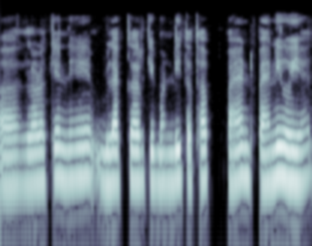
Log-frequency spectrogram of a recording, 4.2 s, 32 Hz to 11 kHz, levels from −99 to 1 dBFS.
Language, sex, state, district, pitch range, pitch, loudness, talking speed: Hindi, male, Uttar Pradesh, Deoria, 145-160 Hz, 150 Hz, -16 LUFS, 175 wpm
